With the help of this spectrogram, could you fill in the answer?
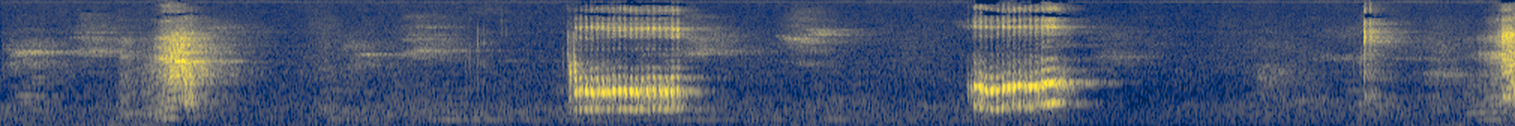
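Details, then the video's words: Parrot mimicking human speech: three main voice-like phrases spaced about three seconds apart, the middle two carrying a clear wavering tone near the middle of its range, ending with a short sharp note. "can you find out what is this Parrot saying?"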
